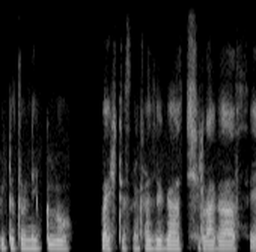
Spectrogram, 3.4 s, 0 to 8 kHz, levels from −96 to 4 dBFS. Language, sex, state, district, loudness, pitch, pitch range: Bengali, male, West Bengal, Purulia, -29 LUFS, 135 Hz, 125-135 Hz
